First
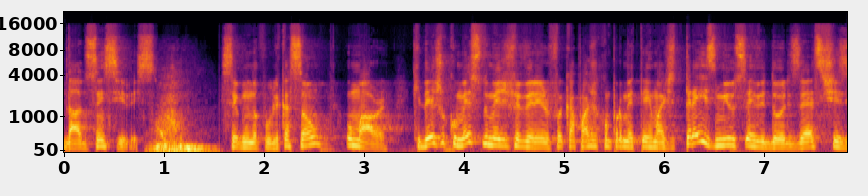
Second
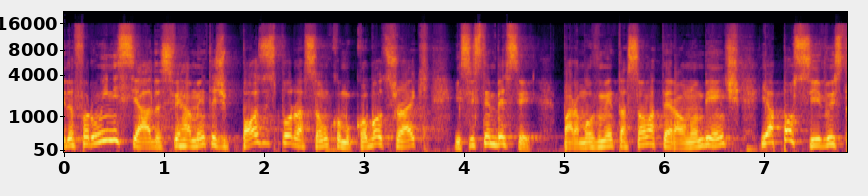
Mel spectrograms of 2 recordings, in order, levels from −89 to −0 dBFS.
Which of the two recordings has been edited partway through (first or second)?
first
